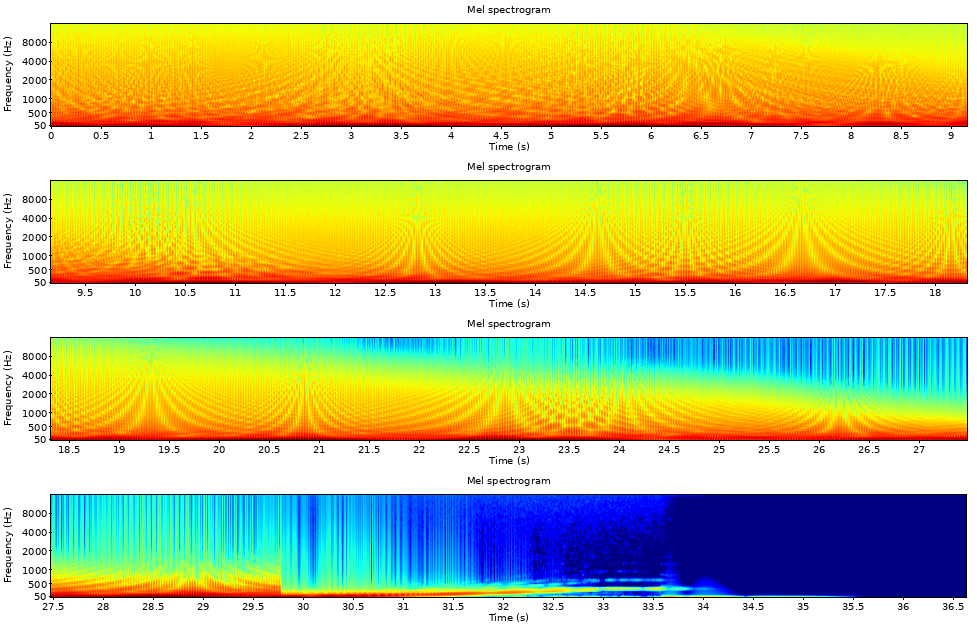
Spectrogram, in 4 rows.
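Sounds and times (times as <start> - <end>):
analog synthesizer with six VCOs and two 24dB filters: 0.0 - 34.4.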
